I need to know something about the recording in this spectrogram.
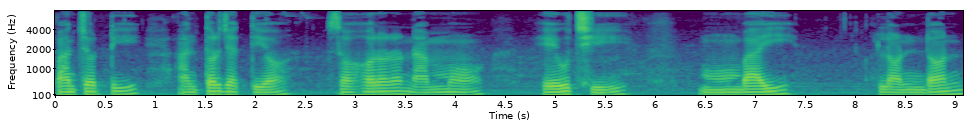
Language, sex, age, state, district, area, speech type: Odia, male, 30-45, Odisha, Kandhamal, rural, spontaneous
